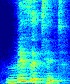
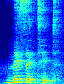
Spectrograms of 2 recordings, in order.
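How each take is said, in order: The two takes are said the same way.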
